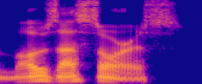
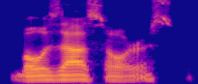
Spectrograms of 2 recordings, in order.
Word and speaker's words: Mosasaurus: And if you want to hear what it's actually pronounced as in the video, it's the Mosasaurus. Mosasaurus.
